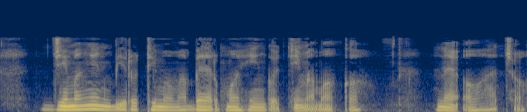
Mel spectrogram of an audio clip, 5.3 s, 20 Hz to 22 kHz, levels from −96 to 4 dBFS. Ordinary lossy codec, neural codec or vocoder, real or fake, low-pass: AAC, 24 kbps; none; real; 5.4 kHz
